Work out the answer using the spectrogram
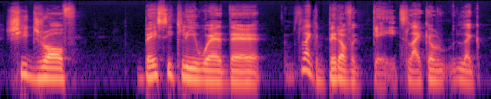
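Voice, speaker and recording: A man hosting a podcast, telling a story in a casual, animated way, acting out quoted lines and hesitating with ums and restarts. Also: on the low side, normal speed, no room sound, clean studio sound. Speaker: podcast host.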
